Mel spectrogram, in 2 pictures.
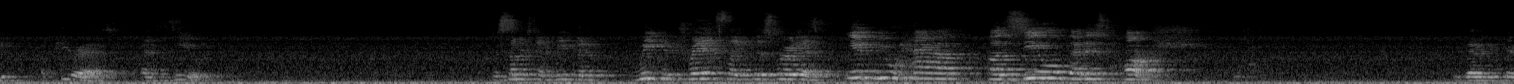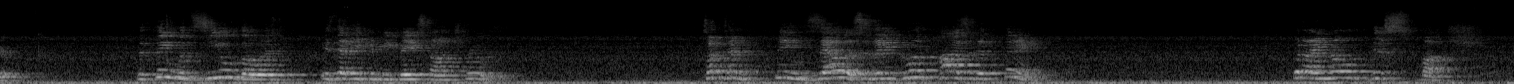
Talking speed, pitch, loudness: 105 wpm, 225 Hz, -32 LUFS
